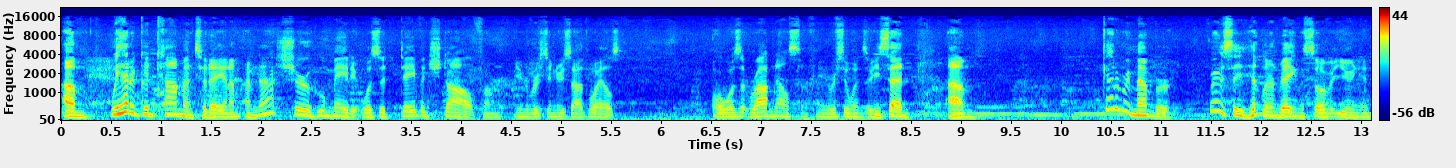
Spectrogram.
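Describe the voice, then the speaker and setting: Over noticeable background noise, a man with a fairly high voice and an American accent talks at a very fast pace with lively intonation. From United States. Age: 60s. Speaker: military historian. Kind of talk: casual interview.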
